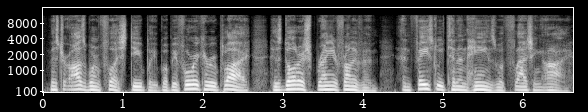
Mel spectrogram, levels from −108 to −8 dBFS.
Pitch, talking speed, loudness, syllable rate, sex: 140 Hz, 210 wpm, -18 LUFS, 6.1 syllables/s, male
